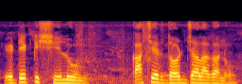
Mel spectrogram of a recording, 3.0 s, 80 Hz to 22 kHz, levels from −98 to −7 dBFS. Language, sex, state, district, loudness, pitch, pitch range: Bengali, male, Tripura, West Tripura, -16 LUFS, 150 Hz, 140-165 Hz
